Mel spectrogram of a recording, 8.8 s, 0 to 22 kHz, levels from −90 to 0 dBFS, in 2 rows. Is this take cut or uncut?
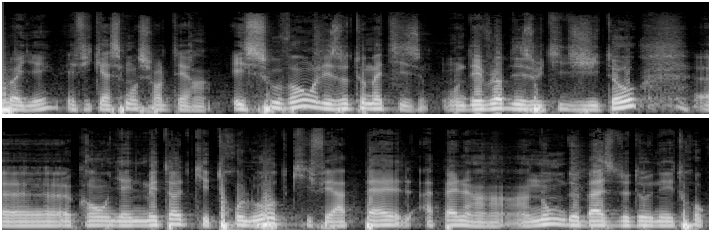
uncut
